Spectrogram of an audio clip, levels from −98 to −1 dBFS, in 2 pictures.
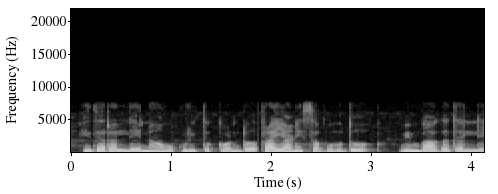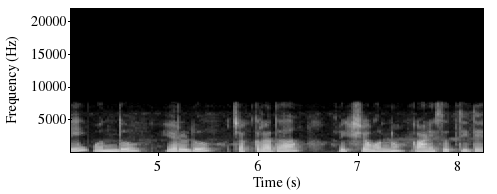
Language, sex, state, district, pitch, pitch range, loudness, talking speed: Kannada, female, Karnataka, Bellary, 240 Hz, 225-265 Hz, -25 LUFS, 75 wpm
